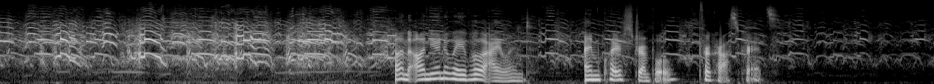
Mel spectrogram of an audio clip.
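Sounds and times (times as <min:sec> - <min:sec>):
dense flock of gulls shrieking and squawking at night: 0:00.0 - 0:09.3
speech: 0:04.0 - 0:07.8.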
